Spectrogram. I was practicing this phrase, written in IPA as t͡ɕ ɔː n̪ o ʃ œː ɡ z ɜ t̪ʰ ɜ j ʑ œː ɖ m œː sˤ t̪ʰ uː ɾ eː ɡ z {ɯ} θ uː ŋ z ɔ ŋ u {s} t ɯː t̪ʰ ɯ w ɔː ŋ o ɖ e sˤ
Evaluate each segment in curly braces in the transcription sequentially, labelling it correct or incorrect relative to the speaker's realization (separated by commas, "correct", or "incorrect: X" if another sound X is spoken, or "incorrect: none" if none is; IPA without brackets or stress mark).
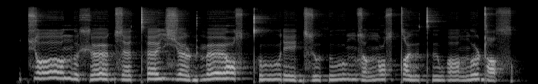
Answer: incorrect: u, incorrect: sˤ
